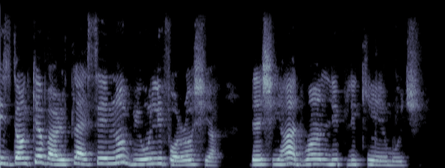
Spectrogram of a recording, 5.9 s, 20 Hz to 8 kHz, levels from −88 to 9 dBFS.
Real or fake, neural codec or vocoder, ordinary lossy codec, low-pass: real; none; none; 7.2 kHz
